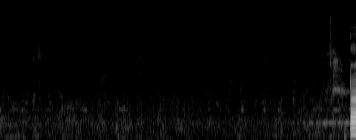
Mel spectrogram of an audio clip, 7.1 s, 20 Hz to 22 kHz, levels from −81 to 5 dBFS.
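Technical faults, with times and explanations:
0.59–0.61 s, 2.63–2.65 s, 4.77–4.81 s and 6.97–7.03 s: damaged data in a compressed stream. Each event is a brief chirp or blip lasting 24 to 52 ms. Corrupted bytes make the decoder misread the affected frames, lose its place in the bitstream, and hunt for the next valid frame header. The garbled output is heard as that squawk.
0.9–3.79 s: GSM signalling bursts. A 2G phone nearby was exchanging short control bursts with the network rather than carrying a call, and the audio circuitry rectified that radio energy into the signal. The result is a galloping dit-dit-dit of short buzzes at about 217 Hz, the GSM frame repetition rate. It sits roughly 30 dB below the speech.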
